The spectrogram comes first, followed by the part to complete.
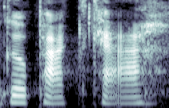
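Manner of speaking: put-on thick Massachusetts accent. Quoting a grandmother's saying: thick Massachusetts accent. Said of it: "she had a very thick Massachusetts accent".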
